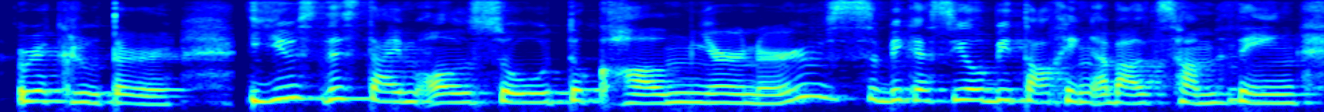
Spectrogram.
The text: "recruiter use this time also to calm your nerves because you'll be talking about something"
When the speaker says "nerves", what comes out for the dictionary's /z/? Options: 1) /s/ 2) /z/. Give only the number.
1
